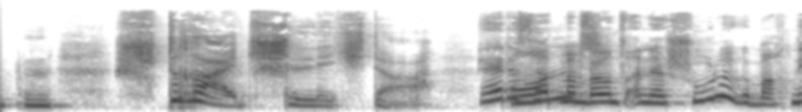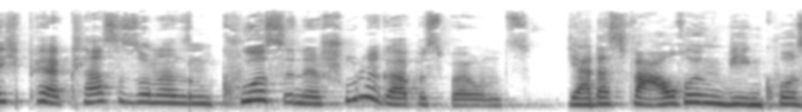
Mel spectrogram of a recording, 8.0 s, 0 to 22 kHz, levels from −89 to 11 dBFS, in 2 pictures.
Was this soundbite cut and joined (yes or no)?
yes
